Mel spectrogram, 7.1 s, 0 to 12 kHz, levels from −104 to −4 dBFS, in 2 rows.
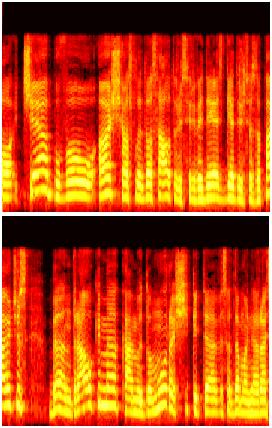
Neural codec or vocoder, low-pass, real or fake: none; 7.2 kHz; real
